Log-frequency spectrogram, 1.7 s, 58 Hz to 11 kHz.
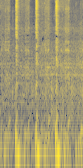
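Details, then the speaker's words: Fairbanks Morse 208 oilfield engine running after a magneto replaced its failed electronic ignition, back up after 36 hours down with a finicky gas supply; three sharp metallic clangs over the engine thump; an intermittent banging clang with no visible slop, cause unclear. "this will be a keep an eye on deal but I'm pretty sure the camera caught that banging clang noise she wasn't doing it now she is"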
